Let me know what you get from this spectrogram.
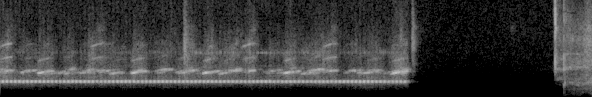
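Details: An American toad in early spring, calling among spring peepers, gives a long, steady, musical trill on one high pitch, sustained without a break.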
